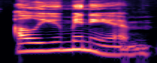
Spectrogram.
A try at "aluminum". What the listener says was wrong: You're putting extra letters in that word.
